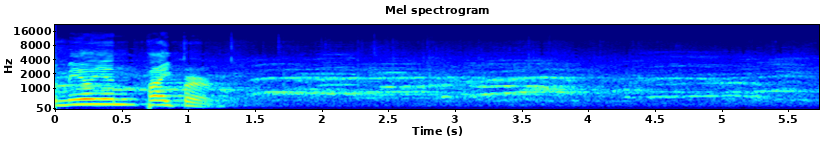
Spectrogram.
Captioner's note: attendees cheering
